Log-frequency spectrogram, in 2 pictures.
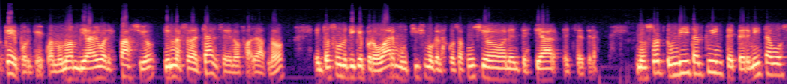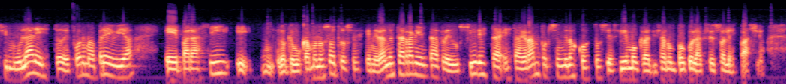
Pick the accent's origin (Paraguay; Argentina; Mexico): Argentina; Luján de Cuyo, Mendoza; yo soy de Luján de Cuyo, Mendoza, soy ingeniero mecatrónico, tengo 26 años.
